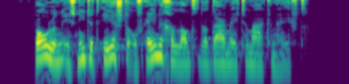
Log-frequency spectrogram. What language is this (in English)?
Dutch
